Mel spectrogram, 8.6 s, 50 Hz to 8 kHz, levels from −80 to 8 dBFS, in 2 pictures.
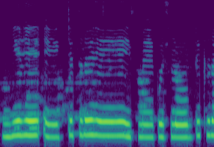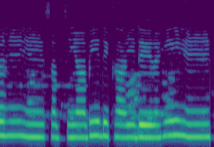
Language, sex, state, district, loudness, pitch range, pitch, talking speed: Hindi, female, Madhya Pradesh, Bhopal, -15 LUFS, 255-285 Hz, 260 Hz, 110 wpm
